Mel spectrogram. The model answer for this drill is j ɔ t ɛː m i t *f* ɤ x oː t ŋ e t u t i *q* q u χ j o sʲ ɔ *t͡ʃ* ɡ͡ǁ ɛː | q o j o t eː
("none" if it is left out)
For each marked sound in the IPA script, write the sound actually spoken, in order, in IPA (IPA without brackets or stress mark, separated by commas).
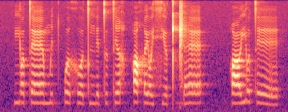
p, χ, t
